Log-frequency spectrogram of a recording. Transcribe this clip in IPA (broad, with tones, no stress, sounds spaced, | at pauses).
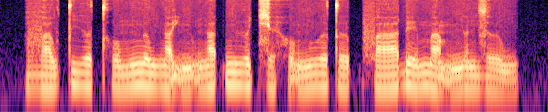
v a˨˦ w t̪ i˧ ə̯ t̪ʰ o˨˦ m ŋ ə˧ w ŋ a̰˧˨ j ɲ ṵ˧˨ ŋ a˦˥ t̚ ŋ ɨ˧ ə̯ t͡ɕ ɛ̤˨˩ h o̰˧˨ ŋ u˧ ə̯ t̪ əː˨˩ p̚ f aː˨˦ ɗ e˨˦ m a̰˧˨ m ɲ ə˧ n z ə˧˩˨ w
